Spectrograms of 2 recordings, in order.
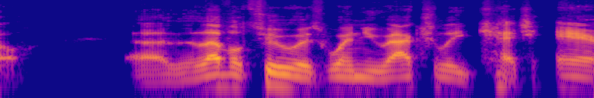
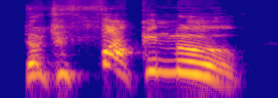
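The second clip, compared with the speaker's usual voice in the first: very loud, very high, shrill furious yell; 10 dB louder than usual. Retelling the man's two different voices, imitating his yelling voice. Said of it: "2 different fucking speaking voices entirely".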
